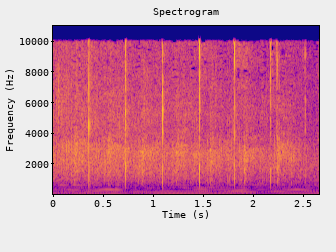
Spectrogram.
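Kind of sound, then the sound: crowd, audience hand clapping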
